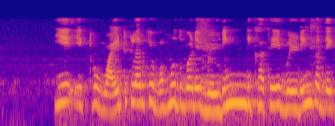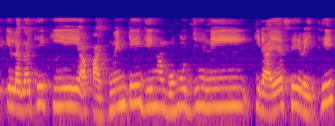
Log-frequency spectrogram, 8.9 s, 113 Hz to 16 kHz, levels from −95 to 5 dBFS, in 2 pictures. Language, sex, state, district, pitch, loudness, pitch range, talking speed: Chhattisgarhi, female, Chhattisgarh, Bilaspur, 250 Hz, -20 LUFS, 230-270 Hz, 175 wpm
